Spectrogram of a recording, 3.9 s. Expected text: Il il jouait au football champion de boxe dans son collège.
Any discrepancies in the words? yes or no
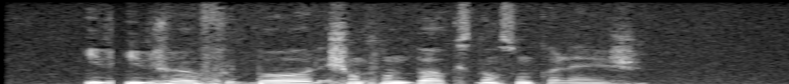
no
